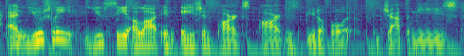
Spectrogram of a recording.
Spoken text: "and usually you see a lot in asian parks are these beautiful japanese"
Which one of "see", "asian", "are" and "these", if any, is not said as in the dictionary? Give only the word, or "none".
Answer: none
